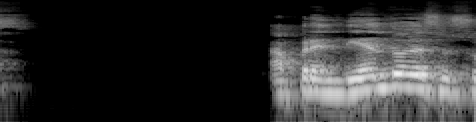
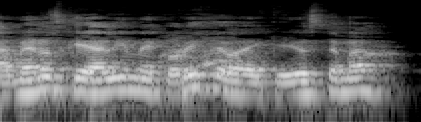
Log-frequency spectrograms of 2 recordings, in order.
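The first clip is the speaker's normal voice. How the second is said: ordinary delivery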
